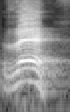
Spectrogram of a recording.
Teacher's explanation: प्रकंपित वर्ण रे, जिसका उच्चारण करने में कंपन पैदा हो जाए जीभ में, उसको कहा जाता है रे। और इसी को लुंठित वर्ण भी कहा जाता है, इसी रे को लुंठित वर्ण भी कहा जाता है।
